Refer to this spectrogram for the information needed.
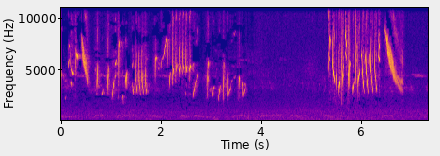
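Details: European goldfinch song: varied, bright twittering phrases of quick high notes and short trills, a pause, then a fresh energetic burst of liquid, sliding notes.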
